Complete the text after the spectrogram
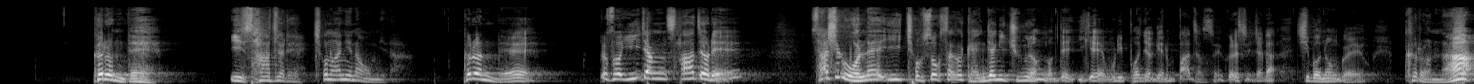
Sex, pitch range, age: male, 195-310 Hz, 60-79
